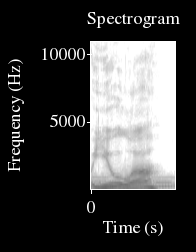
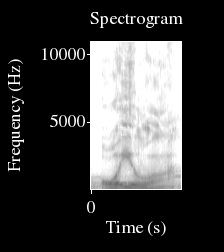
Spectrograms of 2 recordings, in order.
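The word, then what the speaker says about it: Euler: Uh we need to add shift a utilities rotation rotate, not uler, oiler. Yes, I know they went with the weird pronunciation.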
